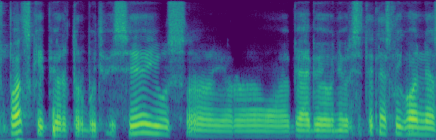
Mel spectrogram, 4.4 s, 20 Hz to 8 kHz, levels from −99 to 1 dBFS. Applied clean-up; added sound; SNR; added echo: neural mask model Resemble Enhance denoiser.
